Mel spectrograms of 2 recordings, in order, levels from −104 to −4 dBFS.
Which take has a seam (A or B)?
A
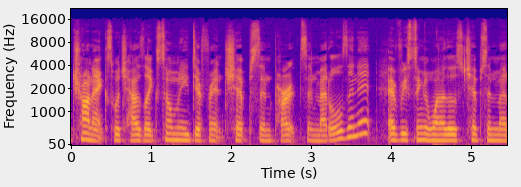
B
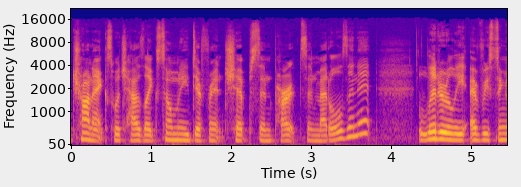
A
